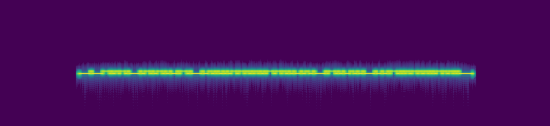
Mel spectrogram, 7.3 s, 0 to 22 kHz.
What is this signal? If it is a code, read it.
RTTY (45.45 baud, 170 Hz shift), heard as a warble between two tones, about 2050 Hz centre. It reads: AA3UFA DE 2E0QES R R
